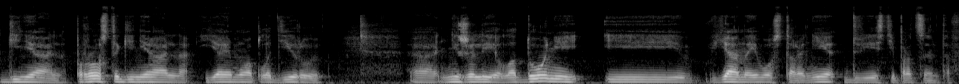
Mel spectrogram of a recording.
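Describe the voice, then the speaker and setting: Very slow speech from a man at medium pitch, monotone and flat, dark and mellow in tone, with long, frequent pauses. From Soviet Union. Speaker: video blogger. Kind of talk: monologue commentary. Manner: hesitant, with filler sounds.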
